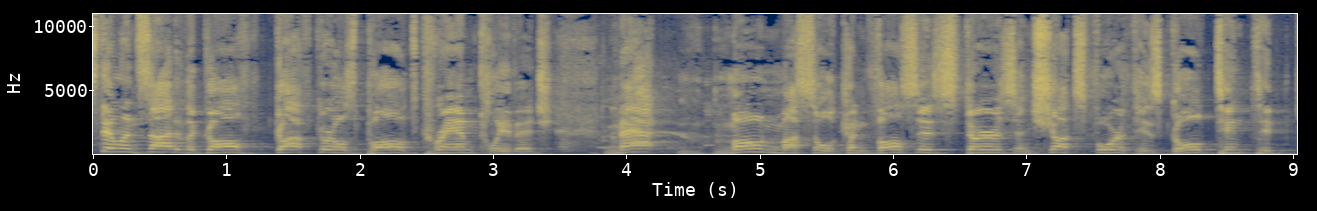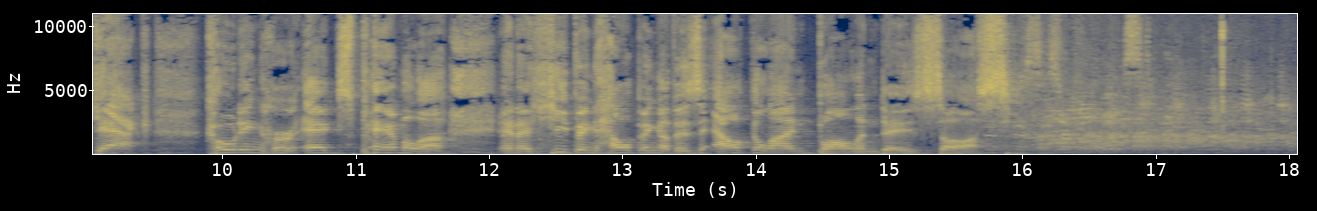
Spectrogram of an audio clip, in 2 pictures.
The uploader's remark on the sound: Recorded August 21, 2014 at the high plains comedy fest in Denver.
